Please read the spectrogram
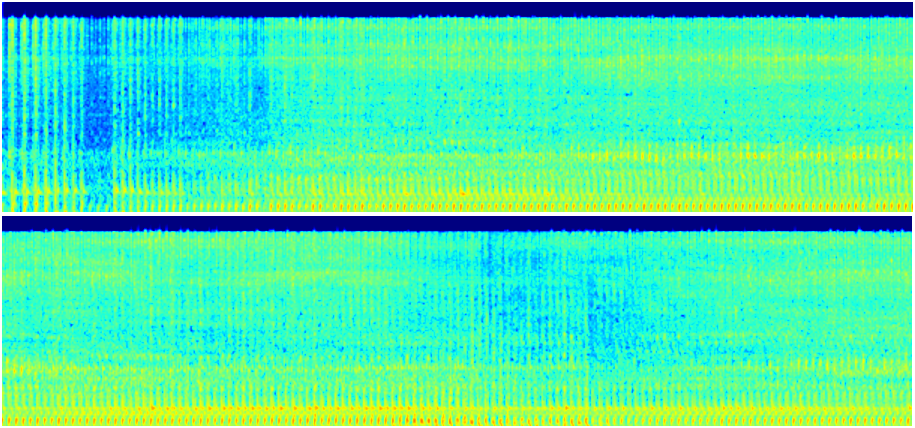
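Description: Small single-cylinder diesel engine driving an irrigation water pump, firing after hand-cranking: a few loud, uneven beats in the first second, a brief falter, then it picks up over the next two seconds and settles into steady, evenly pulsing running.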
